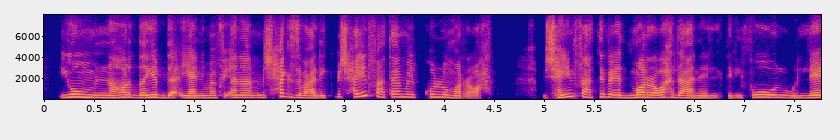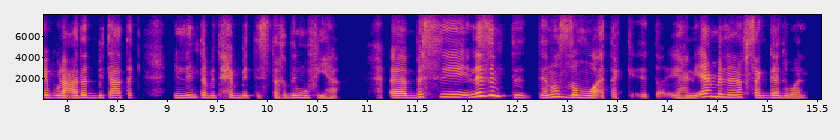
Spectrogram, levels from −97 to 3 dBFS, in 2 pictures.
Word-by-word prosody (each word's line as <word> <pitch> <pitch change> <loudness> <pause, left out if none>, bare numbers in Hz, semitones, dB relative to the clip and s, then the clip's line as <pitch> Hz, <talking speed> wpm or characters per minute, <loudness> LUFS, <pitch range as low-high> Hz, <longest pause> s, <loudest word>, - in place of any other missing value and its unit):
يوم 240 0 +2
النهارده 210 +1 +1
يبدأ 210 -3 +4
يعني 185 0 +2
ما 200 0 -3
في 205 - -6
أنا 215 0 +1
مش 215 +9 -2
هاكذب 230 -9 0
عليك، 180 -1 0
مش 260 +1 -2
هينفع 375 +4 +2
تعمل 255 -1 -3
كُلّه 250 -2 -1
مَرّة 185 -3 -2
واحدة، - - -5 0.5
مش - - +1
هينفع 260 +1 +1
تبعد 225 -6 -1
مَرّة 225 +1 +5
واحدة 235 -1 +2
عن 180 -2 +1
التليفون 225 +6 -1
واللاب 205 +2 +1
والعادات 185 +2 +2
بتاعتَك، 210 +2 -5 0.4
اللي 195 +3 -3
أنت 225 -1 -4
بتحب 195 0 -3
تستخدمه 190 +1 -5
فيها، 170 -4 -9 0.5
آآ 190 +1 +4
بس 245 +7 -4 0.3
لازم 350 +5 +8
ت 210 -3 -6
تنظَّم 220 -2 0
وقتَك، 170 -1 -3
ط - - -10
يعني 180 +7 -4
اعمل 280 -3 +4
لنفسَك 225 -3 -3
جدول، 185 -4 -4
210 Hz, 160 wpm, -23 LUFS, 190-235 Hz, 0.5 s, لازم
